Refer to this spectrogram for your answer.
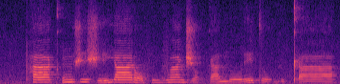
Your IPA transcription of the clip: pʰ aː˦ kʼ ũ˦ ʃ ɪ˦ ʃ e˨˦ j aː˦ ɾ ɔ˨ f u˦ v ã˦ d͡ʒ ɔ˨ k a˨ n oː˨ ɾ e˦ t o˨ b ɪ˨˦ kʼ aː˦

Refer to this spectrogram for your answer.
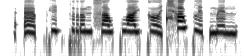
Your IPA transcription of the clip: ʔ ɛː˨˩ p̚ k i˦˥ ʔ p r o˦˥ n s a˦˥ w k w a˦˥ j k ɤː˩˦ t͡ɕʰ a˥˩ w p l i˨˩ t̚ m e˧ n

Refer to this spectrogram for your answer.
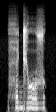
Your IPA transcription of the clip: h ɛ d͡ʒ o z

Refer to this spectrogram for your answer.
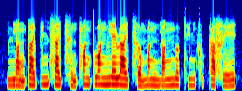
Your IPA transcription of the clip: l j ɑ̰˨˩ ŋ p a˥˩ ɪ̯ p y˧˥ n s a˥˩ ɪ̯ t͡sʰ ə̰˨˩ n pʰ ɑ˥˩ ŋ t̪ w ɑ˥ ŋ l j ɛ˥ ɻ a˥˩ ɪ̯ t͡sʰ ɤ̰˨˩ m ɑ˥˩ ŋ n̪ j ɑ˧˥ ŋ n̪ o˥˩ ʊ̯ t̪ʰ y˧˥ n kʰ u˧ k ä˥˩ f e˧˥ ɪ̯

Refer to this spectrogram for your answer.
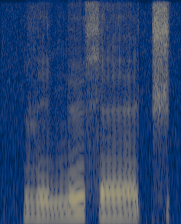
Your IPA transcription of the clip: β e ŋ ø x ɛ t͡ʃ

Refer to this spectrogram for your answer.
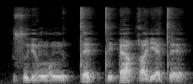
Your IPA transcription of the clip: s u ɾʲ ɔ ŋ ɔ ŋ ə tː ɛ tː ɪ ʔ æ q æ ɾʲ æ t ɛ

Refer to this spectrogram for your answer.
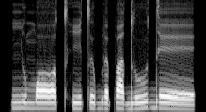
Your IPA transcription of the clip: ɲ u m ɔː tʰ i t ɯ b ɛ p a d uː d eː

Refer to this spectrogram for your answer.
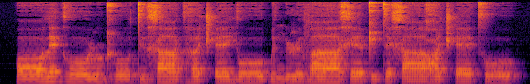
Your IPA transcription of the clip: ɔː l ɛ ɡʱ oː ɭ u ɖʱ oː t ɨ x aː ɡʱ ɐ t͡ʃʼ ɛː j oː ɓ ɘ ŋ ɨ ɭ ɘ v aː x ɛː ʈ i t ɛ x aː ʕ ɐ t͡ʃʼ ɛː t̪ʰ o

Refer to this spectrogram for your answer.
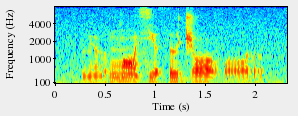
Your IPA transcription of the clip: lʲ ɔ̃˩˧ r ŋ͡m ɔ̃ː˥˧ sʲ ɯ˥˧ θ ɯ˥˧ d͡ʒ ɔː˥˧ f ɔː˩˧ r

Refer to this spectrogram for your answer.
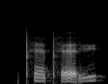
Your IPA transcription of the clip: pʰ ɛ pʰ ɛ̰ ɾ y

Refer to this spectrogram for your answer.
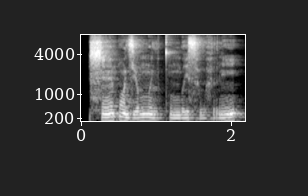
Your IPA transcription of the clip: ɬ ɛ̃ p ɔ̃ zʲ ɔ ŋʷ ĩ l ə̤ kʷʰ ə̃ ŋʷ i s ə̤ w ə̤ r ĩ

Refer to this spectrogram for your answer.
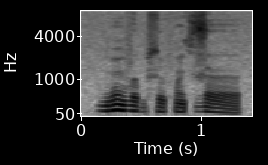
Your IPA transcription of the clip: b ũ v ɘ b ɬ ʉ f ə̃ː ç z əː

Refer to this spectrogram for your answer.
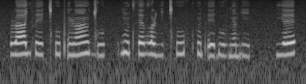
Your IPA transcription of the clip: ɭ aː ʎ f eː ǀʰ u pʼ ĩ ɭ ãː ʊ̯ ɡ͡ǀ u | ɠ ũ tʰ ɛ v lˠ ɛ ɭ ʎ e ǀʰ uː f pʰ ũ pʼ eː ɠ uː v ɡ ɛ̃ b iː | j ɛ

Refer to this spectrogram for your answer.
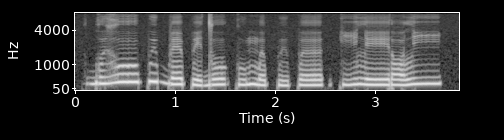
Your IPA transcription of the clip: ɡʷ ɨ˧ ɣ oː˦ p ɨ˦ b ɛ˧ p e˨ d oː˧ k u˨˦ m ə˨˦ p ɨ˨ p ə˧ | k i˨˦ l eː˧ ɾ ɔ˧ l i˦

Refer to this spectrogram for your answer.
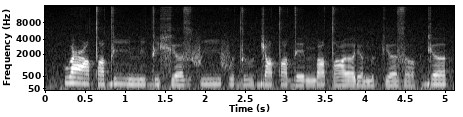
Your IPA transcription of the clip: kʷ ɯ ʕ ʌ tˤ ɤ d iː n i d i xʲ ɜ z f iː f ɯ d ɯː ɡʲ e tˤ ʌ d e ŋʷ i dˤ ɜː ɾʲ ʌ n ɯ kʲ ɜ z ʌ | ɡʲ ɜ

